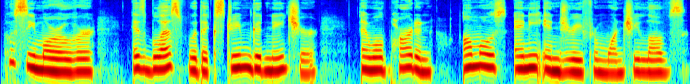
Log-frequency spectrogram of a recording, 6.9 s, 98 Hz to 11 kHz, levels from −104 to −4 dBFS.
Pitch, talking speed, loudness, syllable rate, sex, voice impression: 215 Hz, 155 wpm, -15 LUFS, 5.8 syllables/s, female, very feminine, slightly young, thin, slightly tensed, slightly weak, slightly bright, slightly soft, clear, slightly fluent, cute, slightly intellectual, refreshing, sincere, very calm, very friendly, reassuring, slightly unique, elegant, slightly wild, sweet, slightly lively, kind, modest, light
